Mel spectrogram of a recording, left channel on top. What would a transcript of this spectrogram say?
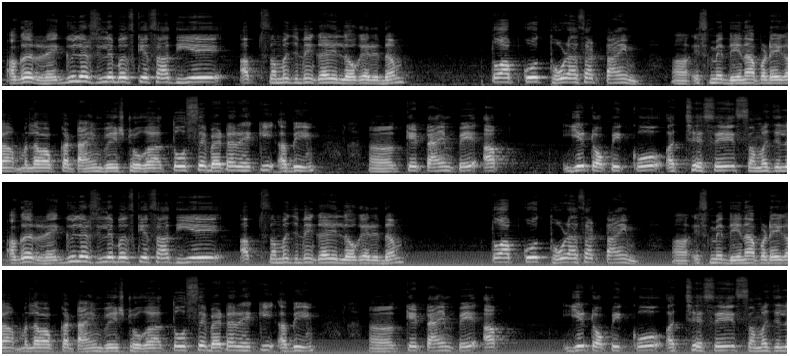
अगर रेगुलर सिलेबस के साथ ये आप समझने गए लॉगरिदम, तो आपको थोड़ा सा टाइम इसमें देना पड़ेगा, मतलब आपका टाइम वेस्ट होगा। तो उससे बेटर है कि अभी के टाइम पे आप ये टॉपिक को अच्छे से समझ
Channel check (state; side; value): noise; right; hum, 20 dB below the sound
